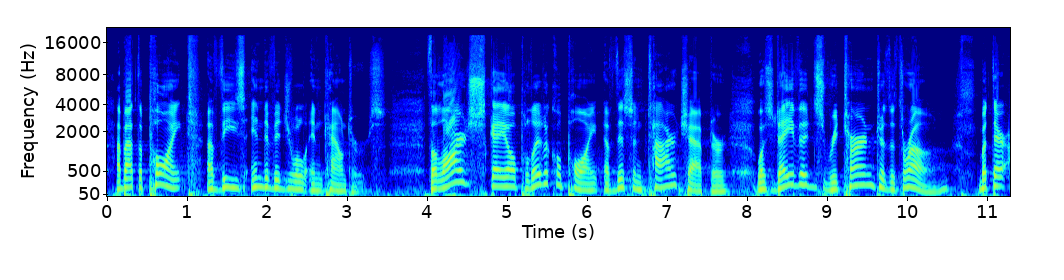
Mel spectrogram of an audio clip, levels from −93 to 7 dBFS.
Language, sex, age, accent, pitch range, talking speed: English, male, 60-79, American, 110-165 Hz, 120 wpm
